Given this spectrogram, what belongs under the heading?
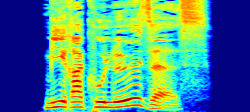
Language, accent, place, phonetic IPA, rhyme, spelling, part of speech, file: German, Germany, Berlin, [miʁakuˈløːzəs], -øːzəs, mirakulöses, adjective, De-mirakulöses.ogg
- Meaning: strong/mixed nominative/accusative neuter singular of mirakulös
